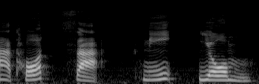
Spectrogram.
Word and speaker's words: ทศนิยม: ค่ะ เด็ก ๆ ทศนิยม ทศนิยม อ่าน ว่า ทดสะ นี้ ยม มี 1 คำ ค่ะ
